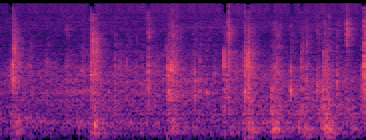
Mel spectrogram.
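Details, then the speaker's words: Model locomotive Sir Walter Scott running back and forth with the tender removed: light, rhythmic ticking clunk about twice a second; cause a split axle gear. "good morning drop it there can you hear that clunking noise stop it there and back again"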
